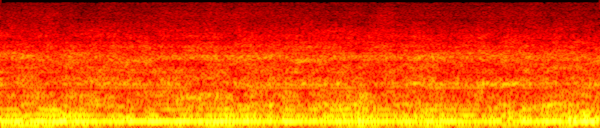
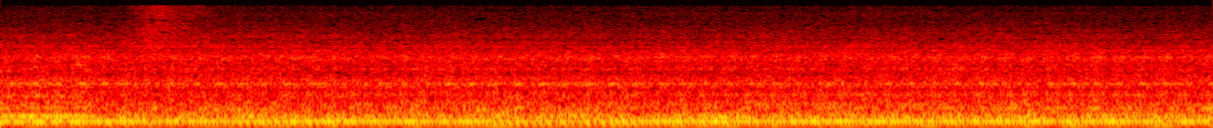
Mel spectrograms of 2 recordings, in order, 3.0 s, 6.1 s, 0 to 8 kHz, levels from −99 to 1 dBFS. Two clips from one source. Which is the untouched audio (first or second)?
second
